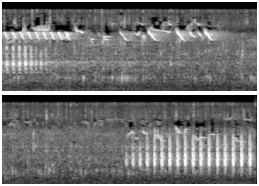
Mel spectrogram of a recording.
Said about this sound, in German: Der Morgen im Bannwald ist noch kühl. Das Murmeln eines Bächleins begleitet die erwachende Vogelwelt.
